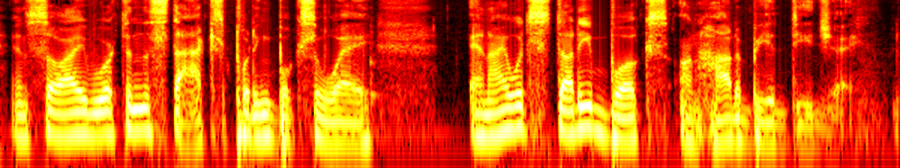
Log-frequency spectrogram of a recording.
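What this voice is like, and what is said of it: Strong Boston accent with lisp. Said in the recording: “I have a terrible Boston accent. I have a lisp.”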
